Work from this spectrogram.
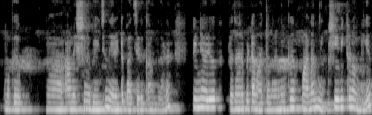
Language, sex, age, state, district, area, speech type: Malayalam, female, 18-30, Kerala, Thiruvananthapuram, rural, spontaneous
